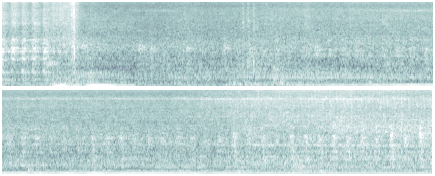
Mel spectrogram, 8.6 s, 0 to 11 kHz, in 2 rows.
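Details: Lada Xray 1.6 (VAZ 21129) engine starts and idles with a faint, uneven tapping over a low rumble. Engine knock is present, source not identified, and the owner is asking how dangerous it is.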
